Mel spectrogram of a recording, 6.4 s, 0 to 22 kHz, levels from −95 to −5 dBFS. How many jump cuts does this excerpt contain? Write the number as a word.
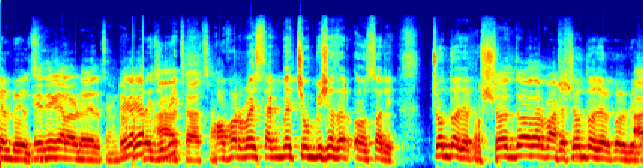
one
